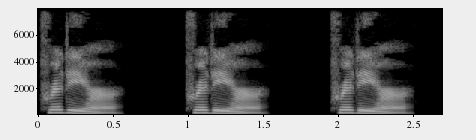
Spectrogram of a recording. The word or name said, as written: prettier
